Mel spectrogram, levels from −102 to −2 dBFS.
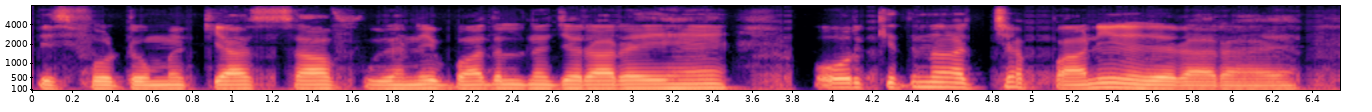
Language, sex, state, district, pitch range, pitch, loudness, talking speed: Hindi, male, Uttar Pradesh, Jalaun, 125-140 Hz, 130 Hz, -20 LUFS, 175 wpm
